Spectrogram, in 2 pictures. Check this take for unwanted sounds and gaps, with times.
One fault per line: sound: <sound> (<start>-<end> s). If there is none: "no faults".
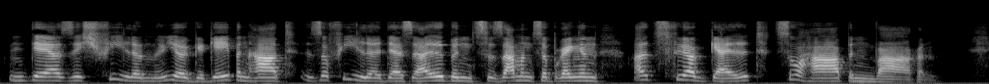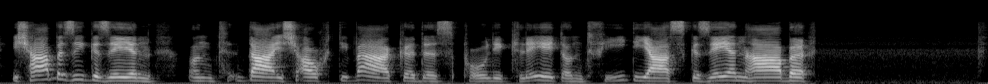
no faults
